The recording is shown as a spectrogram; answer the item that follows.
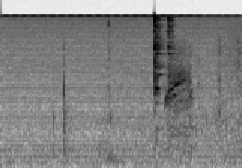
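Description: Small fly-tying scissors give a brief, light metallic clink about a second and a half in. A faint soft click comes before it.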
